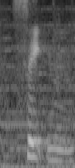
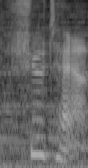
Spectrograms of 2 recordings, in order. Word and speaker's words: Satan: Anton, Satan, Kid Blackheart, or as he insists his name is pronounced, Anton Shutan.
